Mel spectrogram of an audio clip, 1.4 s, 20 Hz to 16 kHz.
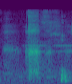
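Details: Newborn baby boy, 6 hours old, sneezing for the first time: a brief indrawn breath, then a single sharp sneeze burst with a small voiced sound after it.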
